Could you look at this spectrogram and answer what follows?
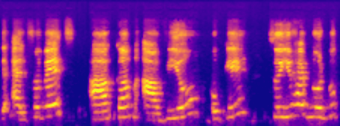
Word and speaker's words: avion: Okay, so today what we are doing, we are just writing the name like the alphabets, Akam, Avio.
